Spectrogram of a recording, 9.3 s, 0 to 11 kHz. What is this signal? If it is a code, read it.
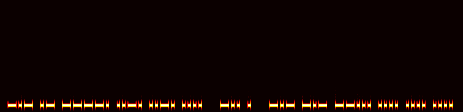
Morse code, heard as a keyed tone, about 22 wpm, 700 Hz. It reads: KA9FFH DE KK7HHH
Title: USA Callsign DE Callsign - 6 Characters - 22wpm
